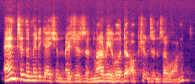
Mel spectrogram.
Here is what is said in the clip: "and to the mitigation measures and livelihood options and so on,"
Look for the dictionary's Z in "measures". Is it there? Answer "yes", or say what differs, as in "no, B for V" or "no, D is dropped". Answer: yes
